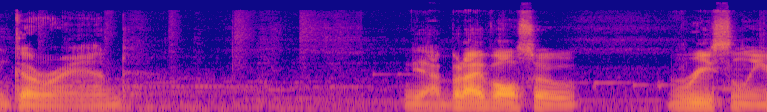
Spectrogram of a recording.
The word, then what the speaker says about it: Garand: about pronunciation and firearms, would you say that it is a Garand or a Gurand? Because historians, as well as leaders within the firearms industry and small arms historians, will pronounce it differently. Garand or Gurand.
